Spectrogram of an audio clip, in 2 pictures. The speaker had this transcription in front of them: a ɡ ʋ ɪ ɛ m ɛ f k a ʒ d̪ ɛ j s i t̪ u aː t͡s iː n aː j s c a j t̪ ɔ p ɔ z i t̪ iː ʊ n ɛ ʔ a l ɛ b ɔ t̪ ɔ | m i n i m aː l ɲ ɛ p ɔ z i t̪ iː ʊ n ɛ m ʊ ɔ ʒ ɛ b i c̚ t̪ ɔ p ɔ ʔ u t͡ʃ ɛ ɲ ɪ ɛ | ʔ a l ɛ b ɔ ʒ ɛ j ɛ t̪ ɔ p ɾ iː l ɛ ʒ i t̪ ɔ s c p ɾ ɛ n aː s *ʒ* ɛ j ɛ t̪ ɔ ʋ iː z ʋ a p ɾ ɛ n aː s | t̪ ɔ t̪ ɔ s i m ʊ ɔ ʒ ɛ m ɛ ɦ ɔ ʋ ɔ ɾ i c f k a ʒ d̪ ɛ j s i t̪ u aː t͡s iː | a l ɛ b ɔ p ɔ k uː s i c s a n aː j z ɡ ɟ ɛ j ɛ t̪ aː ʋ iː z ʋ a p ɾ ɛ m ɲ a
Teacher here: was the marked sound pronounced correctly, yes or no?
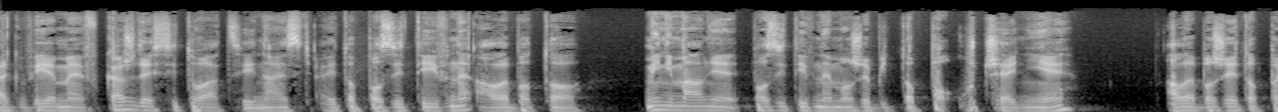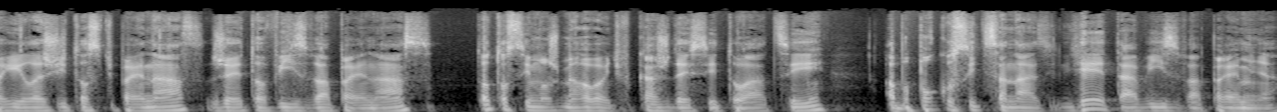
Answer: yes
